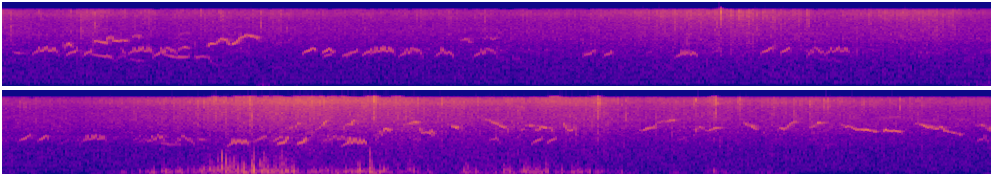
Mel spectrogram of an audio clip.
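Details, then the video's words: Woodlark, Lullula arborea, singing softly as it brushes its feathers; a steady run of soft short chirps and trilled notes, joined later by higher notes, while a loud low rumbling noise swells in the second half. "Woodlark brushes its feathers and sings softly"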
